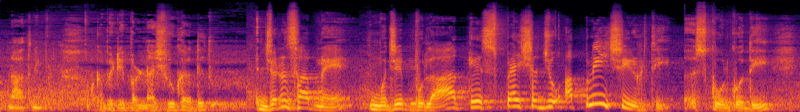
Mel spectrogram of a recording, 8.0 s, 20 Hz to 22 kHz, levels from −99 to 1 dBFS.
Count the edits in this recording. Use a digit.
3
